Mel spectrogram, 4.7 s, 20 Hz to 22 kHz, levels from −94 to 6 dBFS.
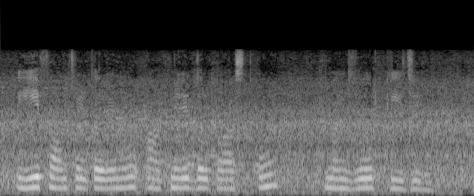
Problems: constant background noise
